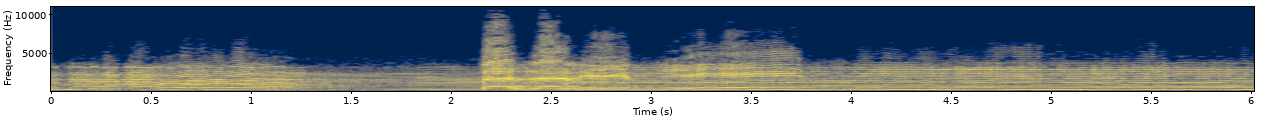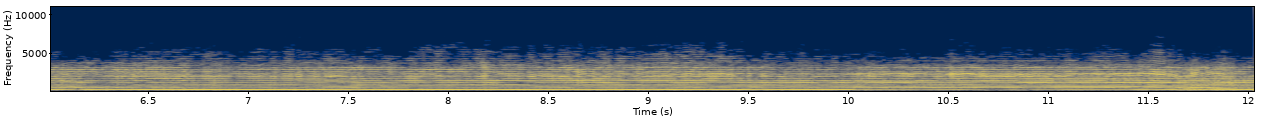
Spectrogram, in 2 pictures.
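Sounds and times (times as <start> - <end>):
long held note rich in overtones: 0.0 - 12.0.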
